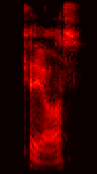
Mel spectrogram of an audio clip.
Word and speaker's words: KAOS: The nemesis of Control is spelled K-A-O-S. How would you pronounce it? – Chaos. – Chaos. I've heard people call it Kaos numerous times. I'm like, how do you get Kaos from that? I'm pretty sure it's Chaos.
